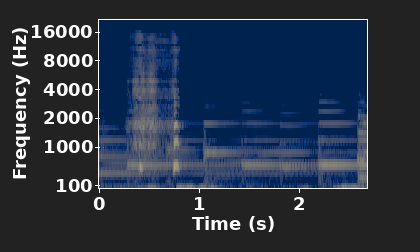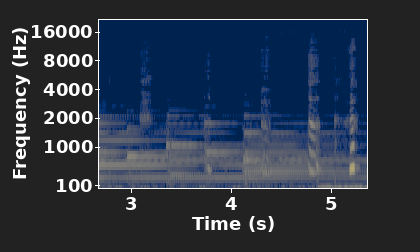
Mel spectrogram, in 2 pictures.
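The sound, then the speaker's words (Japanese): A sharp, breathy, startled gasp bursts out near the start as a person wakes at night from their own scream after a nightmare, then fades into quiet sustained tones with a few soft shaky breaths and whimpers. “自分の悲鳴で目が覚めた夜”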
